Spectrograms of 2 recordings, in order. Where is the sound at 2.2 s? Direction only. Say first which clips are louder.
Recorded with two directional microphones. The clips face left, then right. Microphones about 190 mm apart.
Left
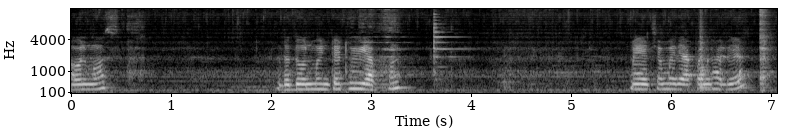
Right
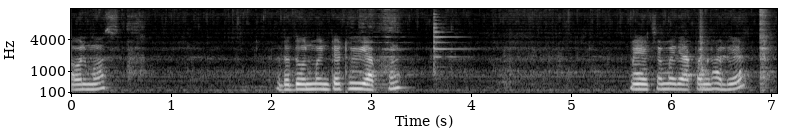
Right 6 dB; 40° right (ahead or behind).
